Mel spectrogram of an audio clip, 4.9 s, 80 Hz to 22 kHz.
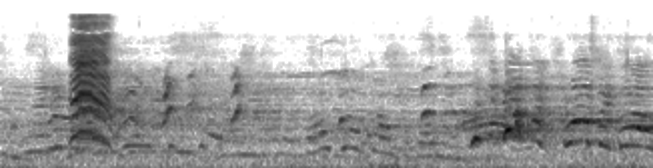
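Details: Black-headed gulls on Kotlin Island, recorded 18 June 2018: a busy mix of harsh, laughing, overlapping calls rising and falling, with one loud burst near the start and a denser chorus toward the end.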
